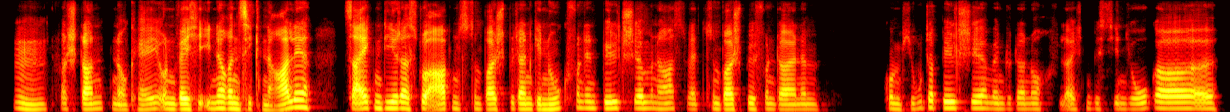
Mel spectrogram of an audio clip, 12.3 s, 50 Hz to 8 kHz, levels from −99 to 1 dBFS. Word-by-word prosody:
Mhm. 135 -3 -4
Verstanden, 140 0 -1
okay, 135 +3 -4
und 140 -1 -2
welche 140 -1 +6
inneren 155 -1 +2
Signale 145 +7 +3 0.3
zeigen 160 0 +4
dir, 160 0 +3
dass 155 -3 +3
du - - +4
abends 145 0 +2
zum 145 -2 -12
Beispiel 140 +2 0
dann 140 -1 +2
genug 135 +3 -2
von 175 - -10
den 165 -1 -6
Bildschirmen 160 -1 -1
hast, 150 +1 -7
wenn 135 -1 -11
zum 145 +1 -10
Beispiel 135 +1 +1
von 140 0 -11
deinem 135 0 -3 0.7
Computerbildschirm 160 +2 -2
wenn 145 -1 -7
du 145 - -18
dann 145 0 -8
noch 145 0 -12
vielleicht 130 - -11
'n 150 - -19
bisschen 145 0 -15
Yoga 155 +2 +2
äh, 155 - -11
145 Hz, 170 wpm, -23 LUFS, 140-155 Hz, 0.7 s, welche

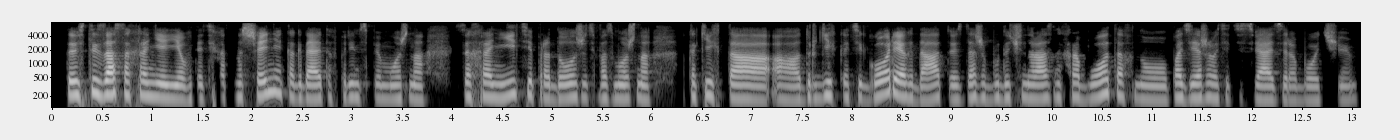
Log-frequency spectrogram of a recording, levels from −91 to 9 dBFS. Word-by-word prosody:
То 210 - +7
есть 210 - +3
ты 240 -2 +5
за 215 +1 +11
сохранение 195 -5 +2
вот 170 +2 -10
этих 180 +2 -10
отношений, 200 +5 +1
когда 180 -3 +2
это 180 +1 -4
в - - -27
принципе 185 -2 -7
можно 175 -1 -4 0.3
сохранить 195 +2 -2
и 210 - 0
продолжить, 185 +1 -3
возможно, 175 -1 -3 0.3
в - - -40
каких-то, 175 -4 +4
а, 165 -1 -1
других 195 +4 -4
категориях, 190 +2 +2
да. 160 +3 +2
То 170 -2 -11
есть 170 -1 -7
даже 185 0 -3
будучи 185 +2 -7
на 180 - -3
разных 180 +2 -1
работах, 195 +4 -1
но 170 -2 -5
поддерживать 185 0 -2
эти 170 +3 -18
связи 165 -1 -1
рабочие. 165 +1 -8
180 Hz, 160 wpm, -26 LUFS, 170-195 Hz, 0.3 s, за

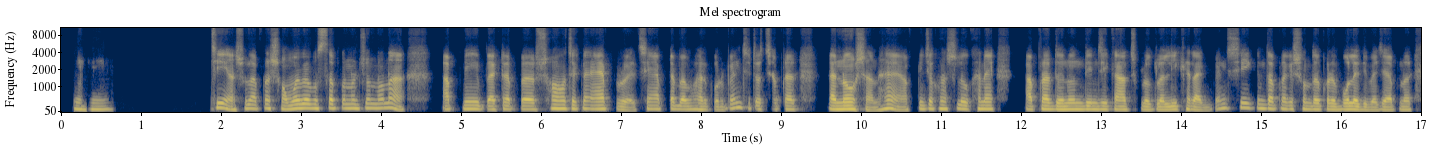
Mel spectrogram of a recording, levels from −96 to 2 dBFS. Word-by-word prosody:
হুম, 130 -3 -1
হুম। 120 0 -4 1.3
জ্বি, - - +1 0.2
আসলে 155 +8 -2
আপনার 155 +2 -2
সময় 140 +4 +3
ব্যবস্থাপনার 165 0 +1
জন্য 170 -1 -1
না - - +3 0.7
আপনি - - -5 0.3
একটা 125 +2 -3 0.2
আ - - +6 0.2
সহজ 155 -2 +3
একটানা 145 0 -2
অ্যাপ 145 0 +4 0.2
রয়েছে। 100 -3 -3
অ্যাপটা 135 0 -2
ব্যবহার 125 -1 +1
করবেন। 115 +10 -3
যেটা 165 -6 -8
হচ্ছে 125 - -9
আপনার 130 -1 0 0.5
আ - - +8
Notion 125 -7 +4
হ্যাঁ? 160 -3 +3
আপনি 115 +5 -8
যখন 145 +1 0
আসলে 145 +1 -2
ওখানে 140 +2 +1 0.5
আপনার 130 +2 +3
দৈনন্দিন 125 +1 +3
যে - - +2
কাজগুলো 120 -1 +1
ওগুলো 115 0 0
লিখে 125 +2 -2
রাখবেন 105 +10 -3
সে - - -4 0.2
কিন্তু 160 -2 -2
আপনাকে 140 -1 -3
সুন্দর 125 -3 +1
করে 120 -1 +2
বলে 125 0 +5
দিবে 105 -2 -2
যে - - +2
আপনার 115 +1 -4
130 Hz, 160 wpm, -21 LUFS, 120-155 Hz, 1.3 s, আ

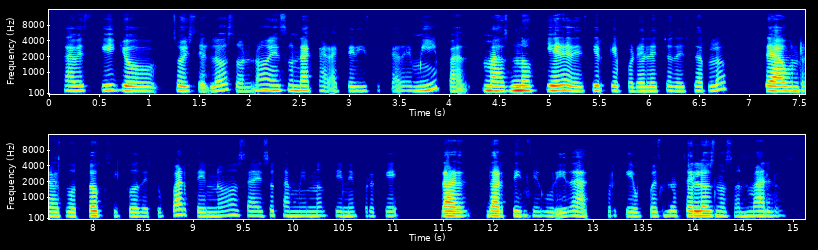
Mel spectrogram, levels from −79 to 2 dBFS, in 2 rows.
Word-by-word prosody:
¿sabes 205 0 -3
qué?, 220 +1 -1
yo 185 -5 +2
soy 195 -3 +1
celoso, 195 +1 -6
¿no? 220 +7 -5
Es 215 0 -1
una 205 -1 +2
característica 190 0 -12
de 195 0 -13
mí", 215 - -1
pa 180 - -7
más 200 -2 +4
no 210 0 +9
quiere 215 +1 +8
decir 195 +3 -2
que 200 -2 -4
por 180 -1 -9
el 180 0 -1
hecho 185 +2 -6
de 180 -1 -6
serlo, 200 +8 -6 0.3
sea 195 -2 +8
un 190 -1 -1
rasgo 185 -1 -4
tóxico 185 -3 -1
de 165 -1 -11
tu 165 0 -22
parte, 220 -3 -4
¿no? 180 +5 -8
O - - -7
sea, 200 -2 -11
eso 190 +2 -11
también 190 -2 -8
no 190 0 -9
tiene 185 -2 -10
por 185 -1 -20
qué 185 0 -12 0.4
dar 195 -1 +6 0.2
darte 195 -1 +3
inseguridad, 190 -1 -7 0.2
porque, 185 -2 -10
pues, 185 +2 -11
los 195 0 -8
celos 200 0 +5
no 190 -1 -5
son 180 0 -10
malos. 195 0 -6
195 Hz, 190 wpm, -23 LUFS, 185-205 Hz, 0.4 s, no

